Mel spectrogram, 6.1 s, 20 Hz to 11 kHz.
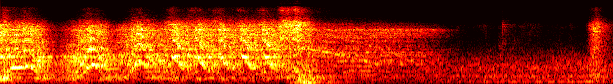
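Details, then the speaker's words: G-body Monte Carlo SS small-block stroker with high-torque starter cranking slowly, about two turns a second, dragging for three seconds; owner suspects two 30-amp fuses limiting starter current. "so you heard that, you heard how it drags."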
